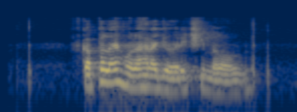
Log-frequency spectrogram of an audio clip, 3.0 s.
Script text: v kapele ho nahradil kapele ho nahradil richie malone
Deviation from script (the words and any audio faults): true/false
true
